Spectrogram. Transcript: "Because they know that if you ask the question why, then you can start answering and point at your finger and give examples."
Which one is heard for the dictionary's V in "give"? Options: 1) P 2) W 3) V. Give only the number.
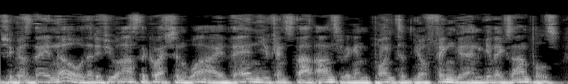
3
